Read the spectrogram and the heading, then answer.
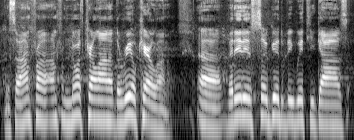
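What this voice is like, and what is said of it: American Southern accent. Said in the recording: “You're going to have to deal with my southern accent today... a little southern in here”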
